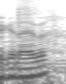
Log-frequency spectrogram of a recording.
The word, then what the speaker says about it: Godiva: Godiva? Yeah, Godiva.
